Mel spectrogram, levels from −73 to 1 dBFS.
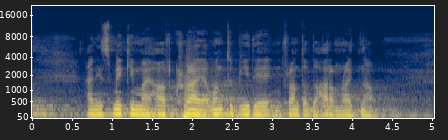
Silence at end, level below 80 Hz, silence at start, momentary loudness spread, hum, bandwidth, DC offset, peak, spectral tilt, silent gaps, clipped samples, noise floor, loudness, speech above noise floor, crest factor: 0.05 s; -24 dBFS; 0 s; 20 LU; none; 11.5 kHz; under 0.1%; 0 dBFS; -8.5 dB/octave; none; under 0.1%; -32 dBFS; -12 LUFS; 21 dB; 12 dB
